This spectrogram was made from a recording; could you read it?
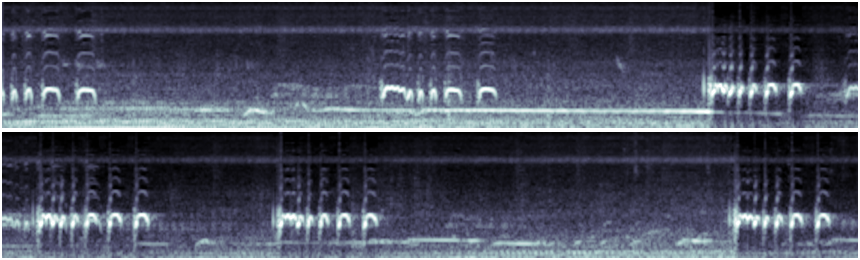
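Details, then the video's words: Zebra dove trapping lure sound: several bursts of rapid, rattling coos, growing louder after a quieter start, with a wavering sustained tone running underneath. "Suara Khusus PIKAT burung Perkutut/Merbuk Paling Jitu"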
